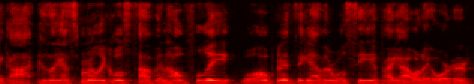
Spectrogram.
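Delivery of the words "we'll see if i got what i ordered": ordinary delivery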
